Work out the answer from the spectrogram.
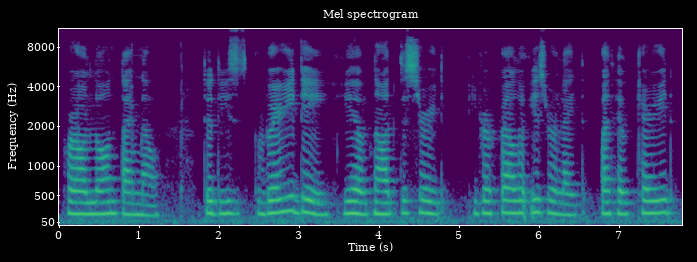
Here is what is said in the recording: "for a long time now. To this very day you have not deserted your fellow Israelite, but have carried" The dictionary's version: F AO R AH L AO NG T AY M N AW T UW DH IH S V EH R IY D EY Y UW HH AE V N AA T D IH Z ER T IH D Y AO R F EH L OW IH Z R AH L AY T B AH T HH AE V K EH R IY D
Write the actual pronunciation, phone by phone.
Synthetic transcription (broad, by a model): F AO R AH L AO NG T AY M N AW T UW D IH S V EH R IY D EY Y UW HH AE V N AA T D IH S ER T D Y AO R F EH L OW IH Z R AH L AY T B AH T HH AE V K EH R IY D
